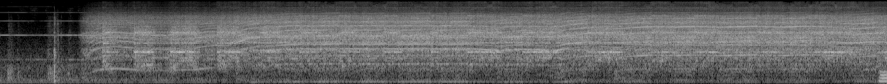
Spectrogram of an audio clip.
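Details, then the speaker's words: Intake valve from a 2000 Yukon LM7 5.3 engine being lapped on a drill with grinding compound at steady speed: a high drill whine with a gritty hiss that becomes less coarse and smoother as the valve seats in. "You can hear the grinding actually become less noisy or less coarse. It gets smoother. Tells you you need to check your valve."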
